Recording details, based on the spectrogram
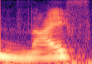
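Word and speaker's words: knife: को इंग्लिश में हम नाइफ कहते हैं ठीक है क्या कहते हैं नाइफ कहते हैं इसमें के का उच्चारण नहीं होता है के साइलेंट हो जाता है इसीलिए इसे हम नाइफ पढ़ते हैं लेकिन यह स्टार्ट होता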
